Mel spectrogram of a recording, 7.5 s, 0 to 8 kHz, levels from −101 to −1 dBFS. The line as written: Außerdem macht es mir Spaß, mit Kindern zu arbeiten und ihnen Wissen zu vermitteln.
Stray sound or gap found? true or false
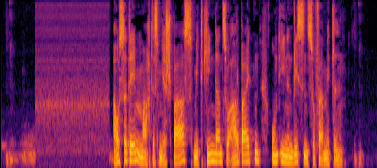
false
